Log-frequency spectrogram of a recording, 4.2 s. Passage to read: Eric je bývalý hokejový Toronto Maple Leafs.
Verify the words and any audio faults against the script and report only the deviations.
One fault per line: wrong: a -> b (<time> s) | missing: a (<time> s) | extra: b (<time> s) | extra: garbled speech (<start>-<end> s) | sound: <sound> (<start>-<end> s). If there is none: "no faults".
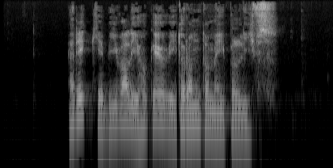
no faults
